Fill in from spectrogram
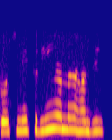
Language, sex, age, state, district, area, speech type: Punjabi, male, 30-45, Punjab, Hoshiarpur, urban, conversation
